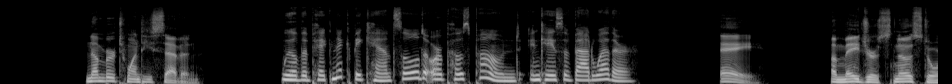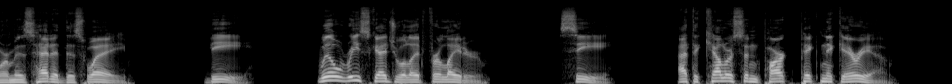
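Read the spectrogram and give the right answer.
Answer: B: We'll reschedule it for later.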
